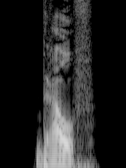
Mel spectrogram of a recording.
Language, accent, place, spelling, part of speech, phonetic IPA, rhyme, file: German, Germany, Berlin, drauf, adverb, [dʁaʊ̯f], -aʊ̯f, De-drauf.ogg
- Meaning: 1. alternative form of darauf 2. high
